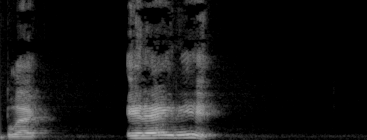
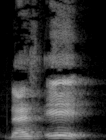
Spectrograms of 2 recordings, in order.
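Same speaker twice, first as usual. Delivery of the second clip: louder emphatic repeat; 2 semitones higher, 10 dB louder than usual. Real, not acted. Podcast host insisting to listeners, loud. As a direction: punch "That's it" much louder.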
